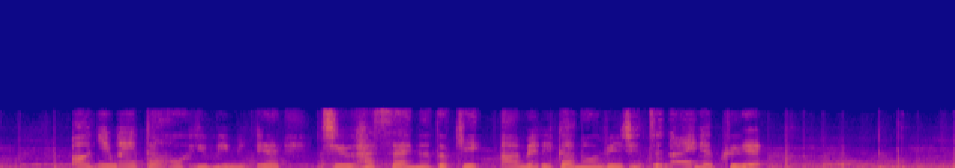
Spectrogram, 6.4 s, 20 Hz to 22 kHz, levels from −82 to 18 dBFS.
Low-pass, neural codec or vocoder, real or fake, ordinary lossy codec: none; codec, 16 kHz, 0.8 kbps, ZipCodec; fake; none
